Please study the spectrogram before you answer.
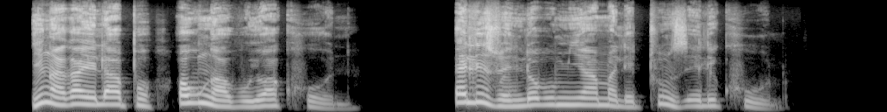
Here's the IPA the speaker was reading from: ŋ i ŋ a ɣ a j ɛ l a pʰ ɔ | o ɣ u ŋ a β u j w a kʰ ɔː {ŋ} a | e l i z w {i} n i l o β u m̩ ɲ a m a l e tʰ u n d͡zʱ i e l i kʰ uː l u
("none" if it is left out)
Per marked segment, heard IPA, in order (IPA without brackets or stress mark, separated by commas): n, e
